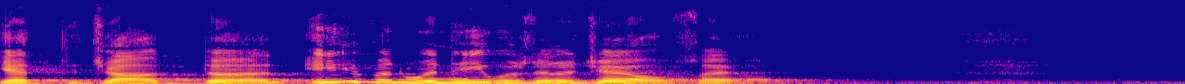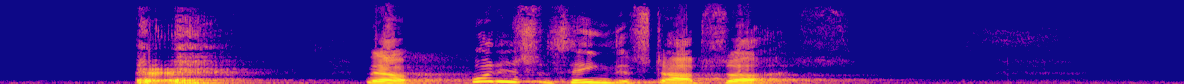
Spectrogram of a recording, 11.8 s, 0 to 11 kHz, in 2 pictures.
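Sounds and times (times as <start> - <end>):
speech: 0.0 - 3.8, 6.6 - 7.0, 7.8 - 10.0
person coughing: 6.6 - 7.5.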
